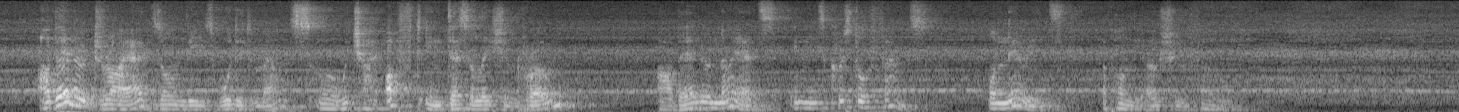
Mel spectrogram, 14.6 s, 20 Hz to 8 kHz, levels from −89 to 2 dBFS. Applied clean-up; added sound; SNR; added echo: none; Domestic sounds, home sounds; 12 dB; reverberation time 1.2 s.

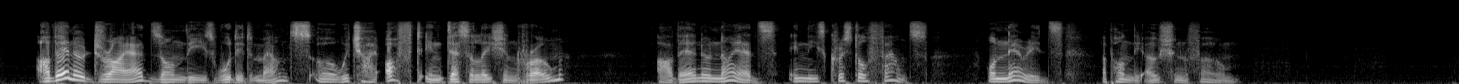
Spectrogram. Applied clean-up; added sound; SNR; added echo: none; none; none; none.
